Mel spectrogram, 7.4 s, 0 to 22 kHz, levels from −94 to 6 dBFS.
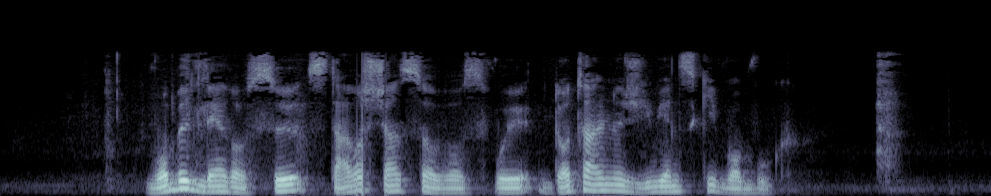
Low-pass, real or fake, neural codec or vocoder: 7.2 kHz; real; none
